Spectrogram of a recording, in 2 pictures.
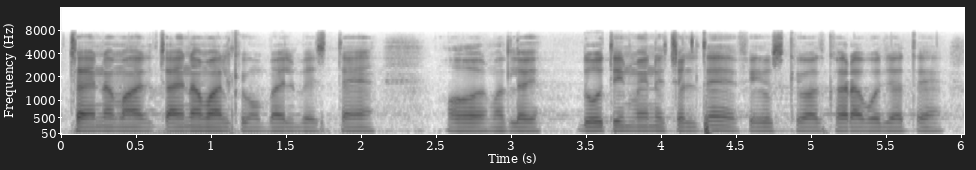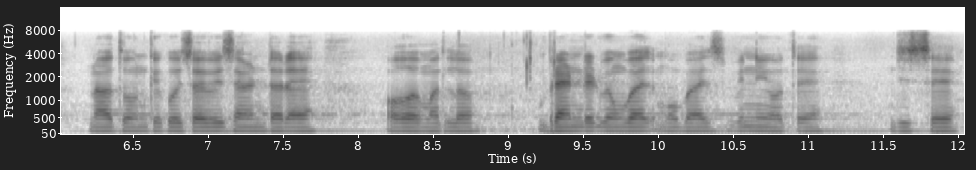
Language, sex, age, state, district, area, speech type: Hindi, male, 18-30, Rajasthan, Jodhpur, urban, spontaneous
